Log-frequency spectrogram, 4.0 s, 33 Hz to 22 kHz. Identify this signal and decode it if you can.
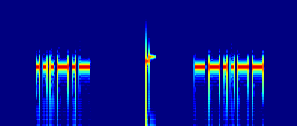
Morse code, heard as a keyed tone, about 25 wpm, 700 Hz. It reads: <SK> ,
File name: Single Punctuation-Prosign - Rapid-Fire - 25wpm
